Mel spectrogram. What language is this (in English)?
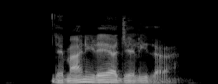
Catalan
